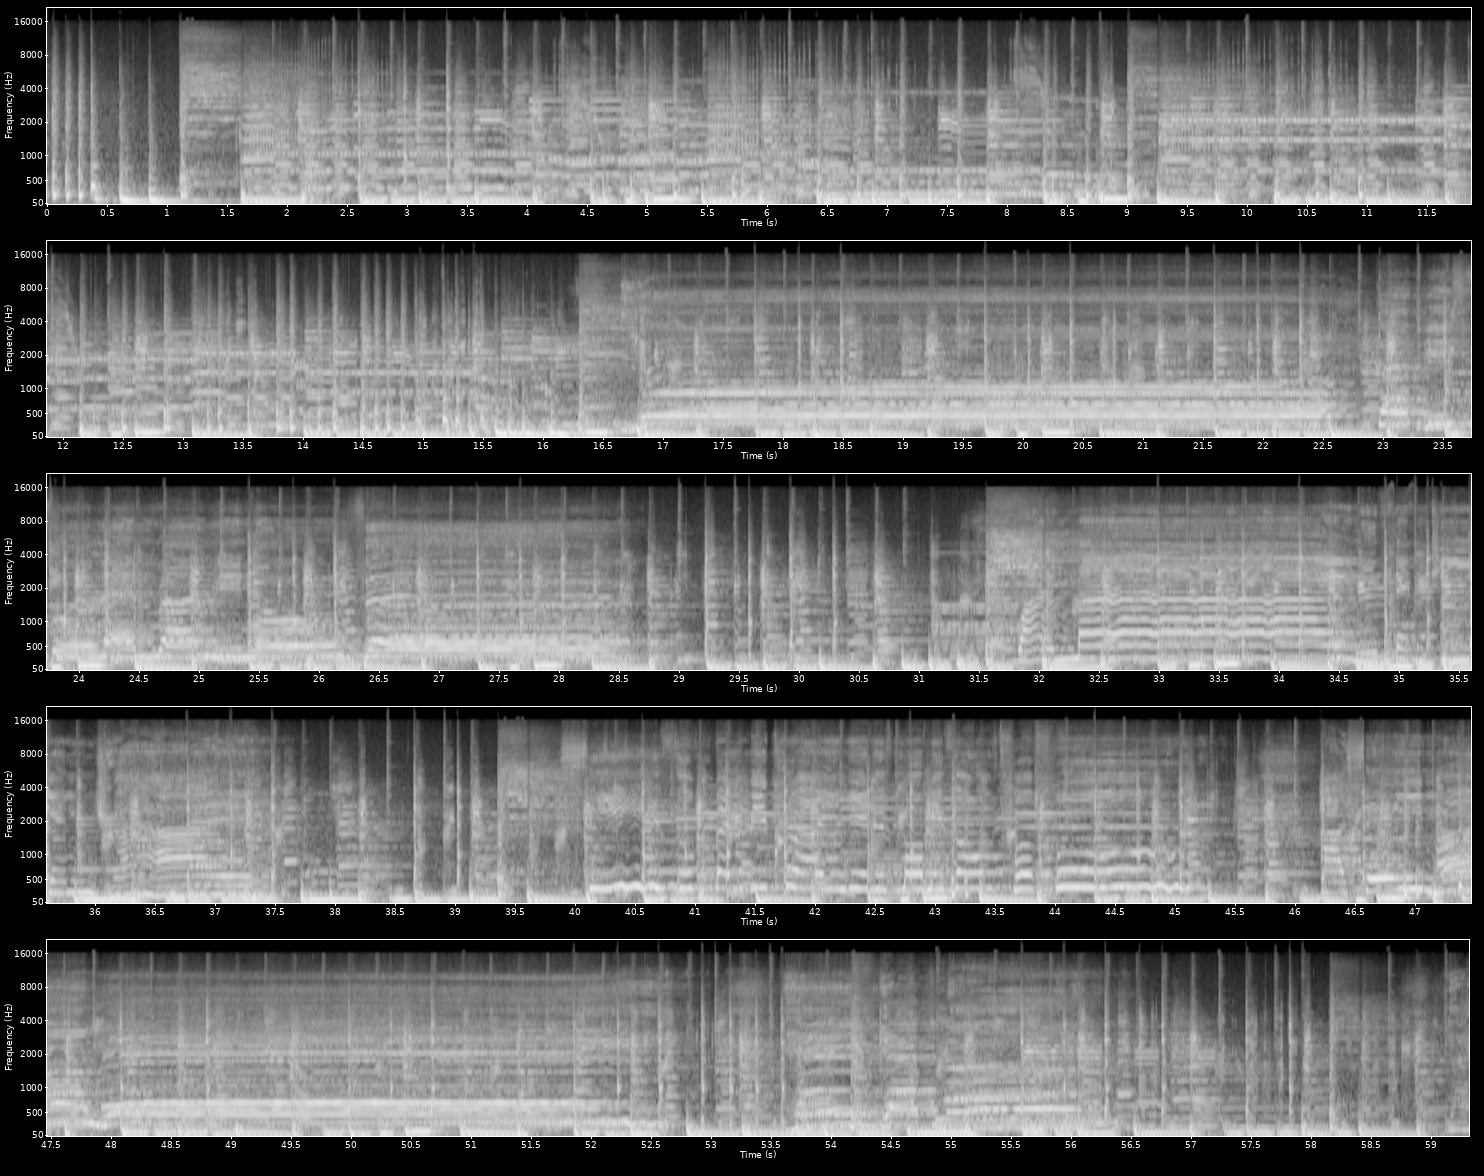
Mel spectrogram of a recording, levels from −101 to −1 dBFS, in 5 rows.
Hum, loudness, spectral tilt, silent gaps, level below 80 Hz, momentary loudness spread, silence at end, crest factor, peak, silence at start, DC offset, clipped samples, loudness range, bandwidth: none; -16 LUFS; -5.5 dB/octave; none; -22 dBFS; 5 LU; 0 s; 10 dB; -6 dBFS; 0 s; under 0.1%; under 0.1%; 2 LU; 15 kHz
